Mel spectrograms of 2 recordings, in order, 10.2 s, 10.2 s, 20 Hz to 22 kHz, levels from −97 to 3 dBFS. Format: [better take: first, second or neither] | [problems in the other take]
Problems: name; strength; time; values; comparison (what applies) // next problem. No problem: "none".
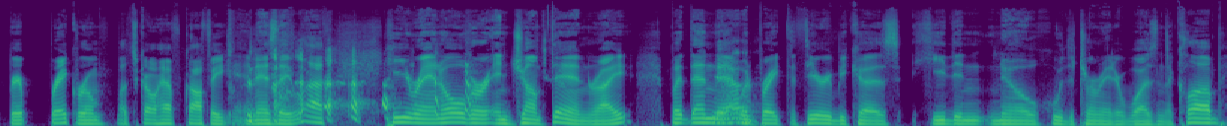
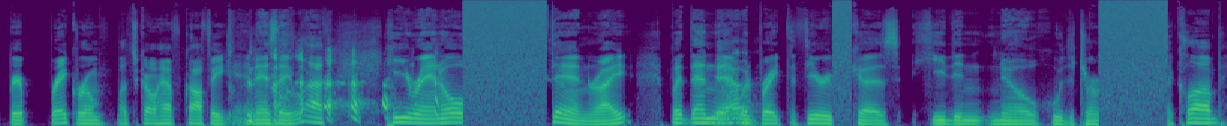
first | audio cutting out; filled with static; at 4 s for 0.5 s, at 7 s and at 9 s for 0.5 s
